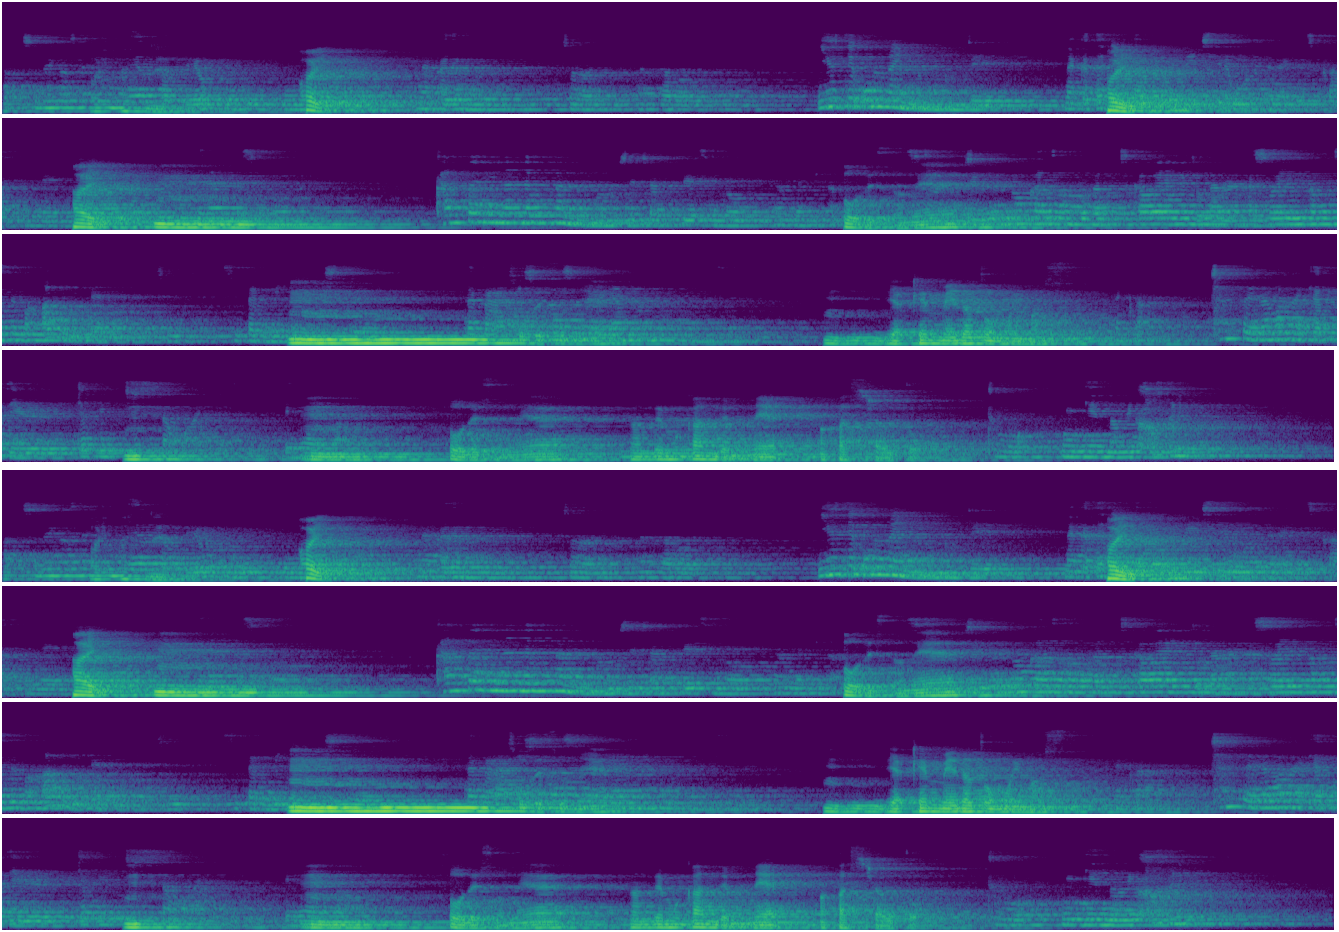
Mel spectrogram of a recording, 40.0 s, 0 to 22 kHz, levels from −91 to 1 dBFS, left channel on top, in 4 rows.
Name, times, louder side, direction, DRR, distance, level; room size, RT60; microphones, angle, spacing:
voice 1, 0.2-2.5 3.1-3.8 4.2-4.5 4.8-5.2 6.1-7.5 8.0-10.6 11.5-12.2 13.3-16.3 16.8-21.4 21.8-22.8 23.5-25.7 28.4-28.6 29.1-31.8 32.1-32.6 34.6-35.1 37.4-37.7 38.0-38.9, equal, 20° left, -4 dB, 1.5 m, -38 dB
voice 2, 11.1-12.0 16.3-17.2 22.2-24.6 26.2-27.9 30.9-31.4 32.3-33.1 33.4-34.3 34.7-35.9 36.3-36.9, right 1 dB, 20° right, 2 dB, 0.4 m, -25 dB
15.5 x 7.9 x 3.0 m, 3.0 s
head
